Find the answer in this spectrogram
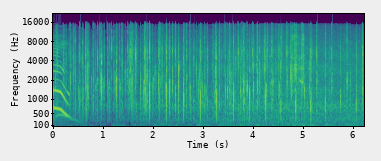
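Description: A small group of onlookers clapping their hands, uneven handclaps going on for several seconds. In the first half second, a loud held cheer from one voice falls away and stops.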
